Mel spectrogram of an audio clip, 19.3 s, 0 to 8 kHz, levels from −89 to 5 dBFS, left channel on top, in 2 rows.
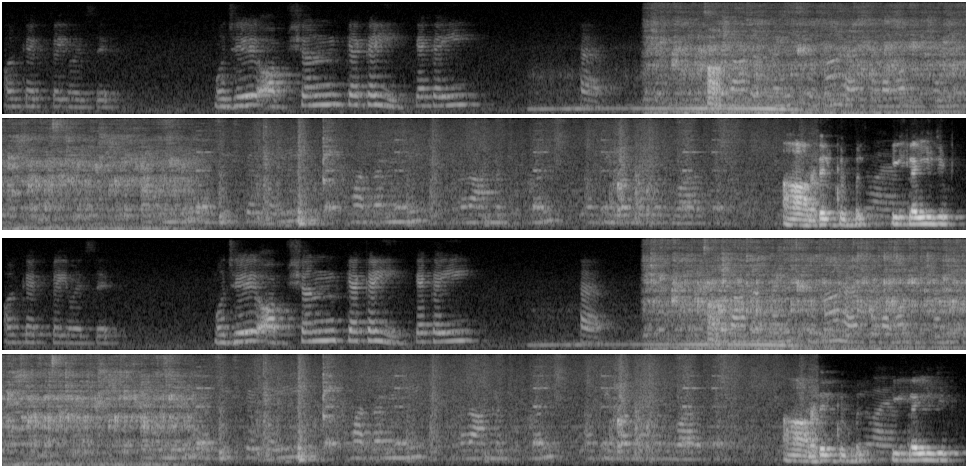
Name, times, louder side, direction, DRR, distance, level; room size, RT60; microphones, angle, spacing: voice 1, 0.0-1.1 2.1-4.7 5.8-6.1 7.0-10.1 11.0-13.9 14.2-15.2 15.4-16.7 18.1-18.8, right 2 dB, 30° right, 4 dB, 1.4 m, -36 dB
Livestock farm animals working animals, 5.2-10.0 10.3-11.0 11.4-11.6, left 3 dB, 30° left, 0.7 m, -39 dB
sound 1, 6.4-11.6, right 3 dB, 85° right, 5.6 m, -29 dB
sound 2, 11.5-17.8, right 2 dB, 5° right, 0.3 m, -35 dB
voice 2, 17.4-19.1, left 3 dB, 85° left, 11 dB, 0.8 m, -21 dB
8.7 x 7.8 x 8.4 m, 0.73 s
head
